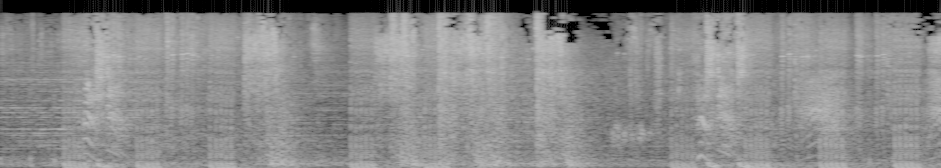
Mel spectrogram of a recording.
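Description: Heavy blows thud and smack in a close fight.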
